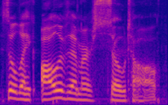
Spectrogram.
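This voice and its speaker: A man with a raspy voice that is hoarse right now, sounding like a smoker. He co-hosts a podcast in relaxed, joking chat. His voice sits a little high for a man. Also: a little slow, dry recording. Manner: joking, chatty. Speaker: podcast co-host. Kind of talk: casual chat.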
